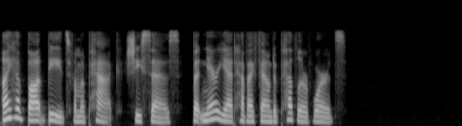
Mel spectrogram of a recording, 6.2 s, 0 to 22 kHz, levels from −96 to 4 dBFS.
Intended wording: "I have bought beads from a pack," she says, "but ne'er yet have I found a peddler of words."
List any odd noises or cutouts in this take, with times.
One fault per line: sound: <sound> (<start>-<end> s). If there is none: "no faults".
no faults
